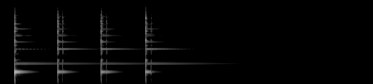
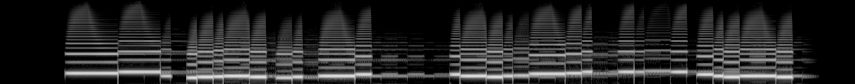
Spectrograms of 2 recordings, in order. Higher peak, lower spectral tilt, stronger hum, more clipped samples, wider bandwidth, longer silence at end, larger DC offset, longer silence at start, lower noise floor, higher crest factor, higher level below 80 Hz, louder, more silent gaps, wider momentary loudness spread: second, -10 dBFS vs -6 dBFS; second, 0.5 dB/octave vs -3.5 dB/octave; neither; neither; about the same, 15.5 kHz vs 15.5 kHz; first, 2 s vs 0.55 s; neither; second, 0.15 s vs 0.65 s; first, -86 dBFS vs -39 dBFS; first, 30 dB vs 8 dB; second, -82 dBFS vs -62 dBFS; second, -37 LUFS vs -14 LUFS; neither; first, 13 LU vs 8 LU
